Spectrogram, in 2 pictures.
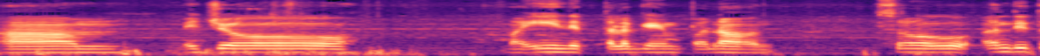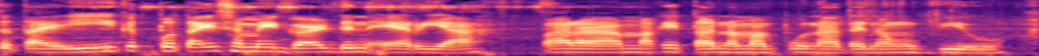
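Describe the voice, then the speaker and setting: Music plays behind a woman whose pitch is very deep and low. She talks at a fairly slow pace with fairly even intonation and very even loudness. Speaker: travel vlogger. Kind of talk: casual vlog narration. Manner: hesitant, filler-heavy.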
